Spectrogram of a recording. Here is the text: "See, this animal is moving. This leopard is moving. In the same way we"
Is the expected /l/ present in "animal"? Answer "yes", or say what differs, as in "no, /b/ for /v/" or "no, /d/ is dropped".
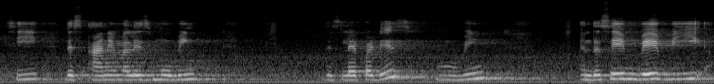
yes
